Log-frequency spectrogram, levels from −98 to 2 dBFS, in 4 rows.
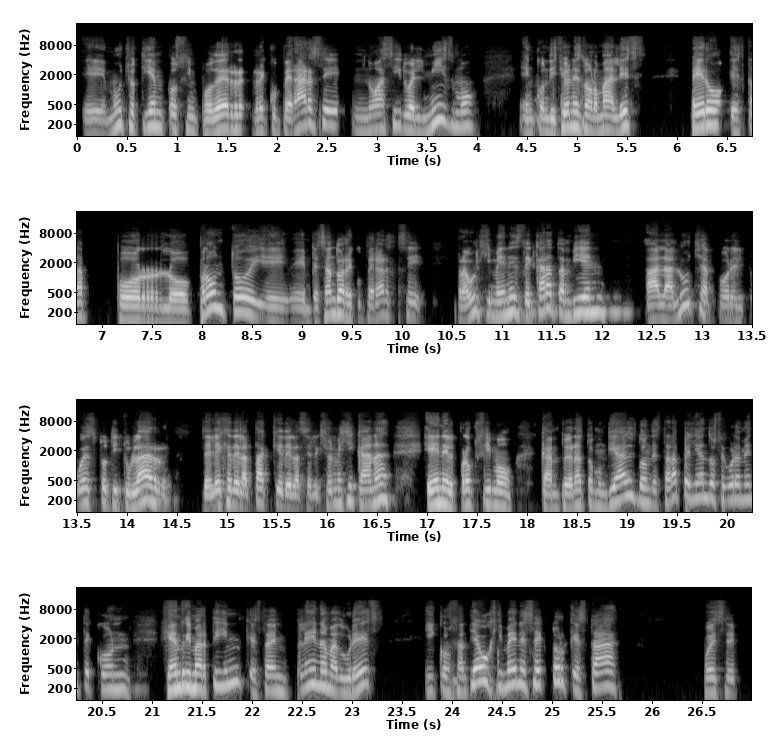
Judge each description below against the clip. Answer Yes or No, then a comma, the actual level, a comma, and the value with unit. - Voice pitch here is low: No, medium, 170 Hz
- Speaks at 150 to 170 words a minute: Yes, average, 155 wpm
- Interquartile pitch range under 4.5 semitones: No, wide, 5.5 semitones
